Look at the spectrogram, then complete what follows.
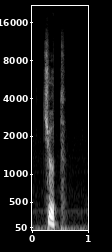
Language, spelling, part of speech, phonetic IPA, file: Polish, ciut, numeral, [t͡ɕut], Pl-ciut.ogg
